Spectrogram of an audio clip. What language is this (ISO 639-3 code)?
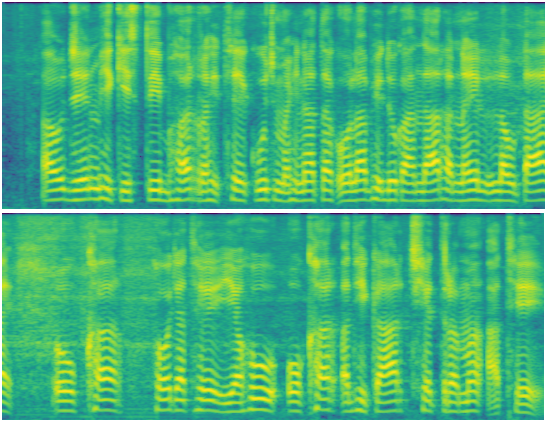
hne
